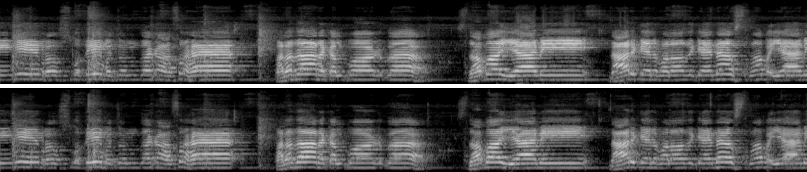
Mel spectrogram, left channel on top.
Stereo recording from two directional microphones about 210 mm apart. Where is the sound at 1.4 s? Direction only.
50° right (ahead or behind).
